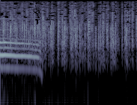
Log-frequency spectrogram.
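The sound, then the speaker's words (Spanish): Applause follows a brief held tone at the start, with loose, fluctuating clapping that rises and dips in uneven bursts. “Ahora sí vienen los aplausos, Adrián.”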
